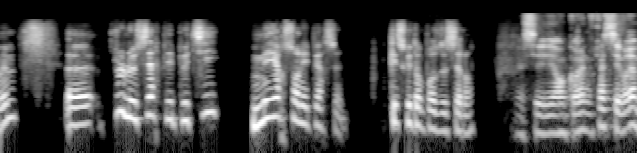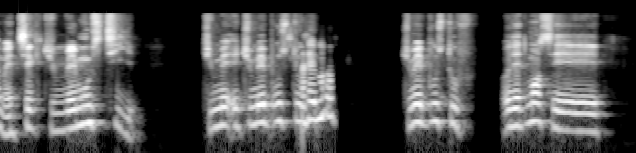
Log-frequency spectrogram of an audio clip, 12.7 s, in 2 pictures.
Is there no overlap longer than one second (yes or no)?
yes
